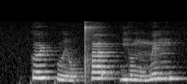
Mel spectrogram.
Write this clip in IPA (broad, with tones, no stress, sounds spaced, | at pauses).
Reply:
k ɵ˥ ɥ kʷ iː˨˩ w t̪ʰ ɐ˥ t̚ | j ʊ˨˩ ŋ m ɪ˧ ŋ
